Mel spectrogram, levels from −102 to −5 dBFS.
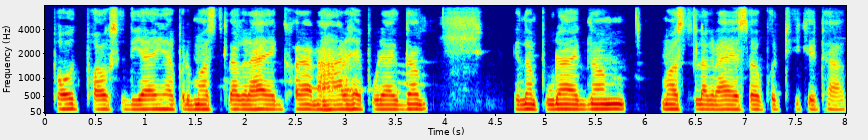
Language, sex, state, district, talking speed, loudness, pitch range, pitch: Hindi, male, Bihar, Muzaffarpur, 200 wpm, -18 LUFS, 130-135 Hz, 130 Hz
